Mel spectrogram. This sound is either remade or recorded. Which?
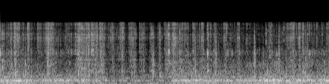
recorded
